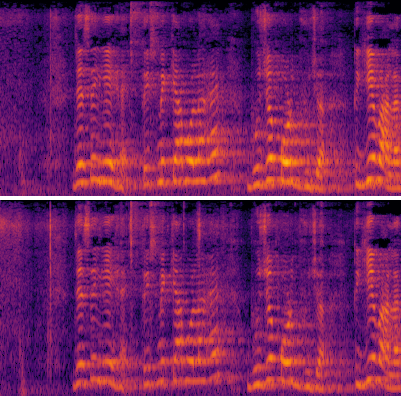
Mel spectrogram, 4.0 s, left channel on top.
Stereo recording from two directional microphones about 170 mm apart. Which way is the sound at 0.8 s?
15° right (ahead or behind).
